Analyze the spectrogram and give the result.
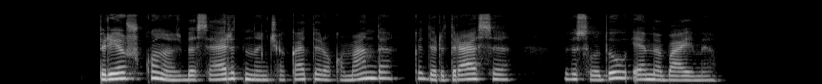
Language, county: Lithuanian, Vilnius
